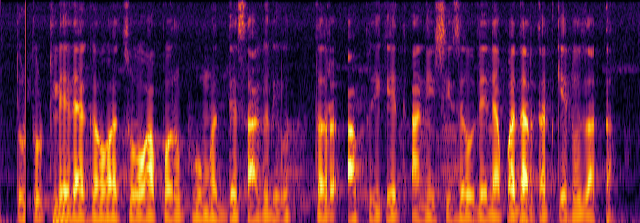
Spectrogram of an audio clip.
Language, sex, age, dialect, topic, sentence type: Marathi, male, 18-24, Southern Konkan, agriculture, statement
